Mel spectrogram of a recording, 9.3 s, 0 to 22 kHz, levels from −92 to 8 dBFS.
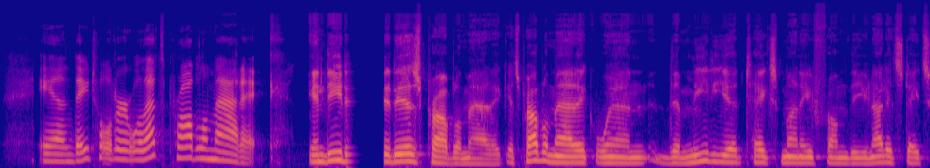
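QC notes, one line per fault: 3.46 to 3.85 s, call audio freeze: the speech stops and the last bit of sound is stretched into a short fading buzz, then about 250 ms of silence before it picks up again. Nothing is skipped; the speech resumes right where it left off, so everything after runs about 0.38 s late. That's likely packets stalling in transit and the jitter buffer running dry, with the receiver padding the wait rather than dropping audio.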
